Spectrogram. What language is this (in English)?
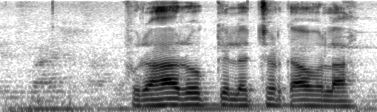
Bhojpuri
